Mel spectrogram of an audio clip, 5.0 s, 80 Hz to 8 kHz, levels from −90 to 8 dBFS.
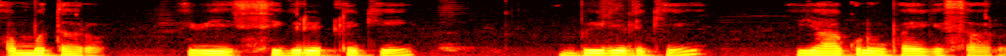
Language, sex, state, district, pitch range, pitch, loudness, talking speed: Telugu, male, Andhra Pradesh, Srikakulam, 110-125 Hz, 120 Hz, -15 LUFS, 95 wpm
